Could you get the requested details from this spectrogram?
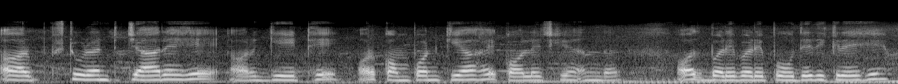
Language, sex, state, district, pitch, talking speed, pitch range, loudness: Hindi, female, Goa, North and South Goa, 200 Hz, 140 wpm, 185-215 Hz, -14 LUFS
